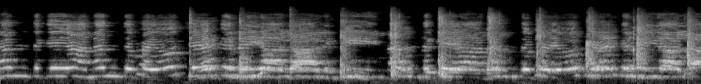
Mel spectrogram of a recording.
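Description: Children singing together, with hands clapping along.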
